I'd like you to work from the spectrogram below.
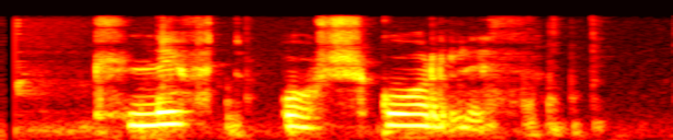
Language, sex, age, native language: Icelandic, male, 8, Icelandic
